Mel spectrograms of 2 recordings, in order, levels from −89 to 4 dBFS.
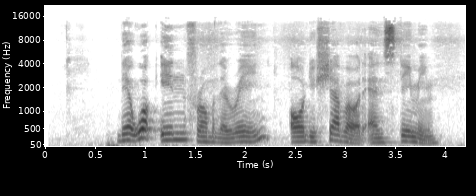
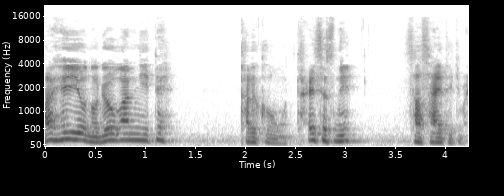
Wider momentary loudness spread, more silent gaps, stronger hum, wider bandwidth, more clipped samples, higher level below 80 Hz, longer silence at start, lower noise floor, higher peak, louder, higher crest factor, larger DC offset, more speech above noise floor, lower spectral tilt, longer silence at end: about the same, 12 LU vs 13 LU; neither; neither; about the same, 16 kHz vs 16 kHz; neither; first, -58 dBFS vs -70 dBFS; first, 0.2 s vs 0 s; about the same, -59 dBFS vs -62 dBFS; first, -6 dBFS vs -14 dBFS; first, -27 LUFS vs -32 LUFS; about the same, 22 dB vs 20 dB; neither; about the same, 32 dB vs 30 dB; second, -4 dB/octave vs -5.5 dB/octave; first, 0.3 s vs 0 s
